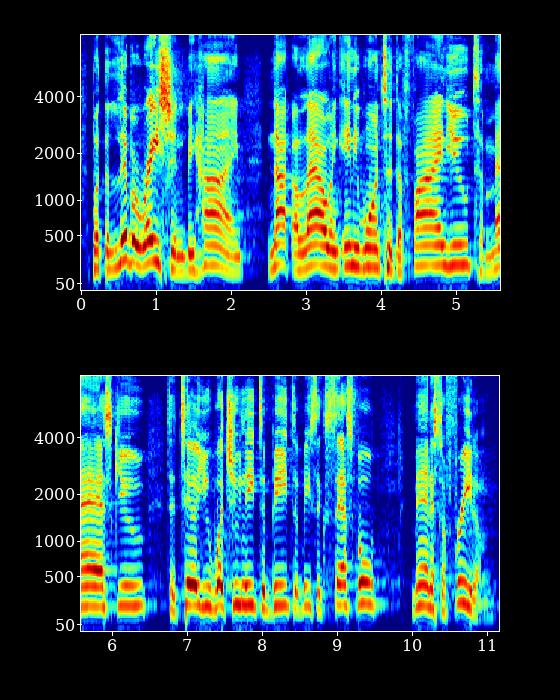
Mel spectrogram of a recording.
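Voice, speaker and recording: Recorded very cleanly against a silent background, a man with an East Tennessee accent speaks in a high pitch with ordinary pitch variation. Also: fairly slow pace. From East Tennessee, Knoxville. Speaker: storyteller, community organizer. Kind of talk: live storytelling performance. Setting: stage with audience. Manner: animated.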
